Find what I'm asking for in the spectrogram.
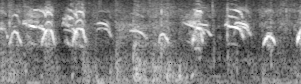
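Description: Baby chicks and a duck being fed berries, worms, herbs, crushed cereal and oatmeal, making a quick series of short, close chirps and clucks.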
